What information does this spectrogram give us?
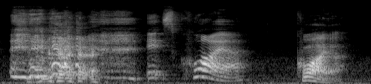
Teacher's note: you don't really pronounce the O and the I separately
